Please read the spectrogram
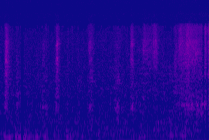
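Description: Very faint strokes of a felt-tip marker writing on paper, a series of short scratches.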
